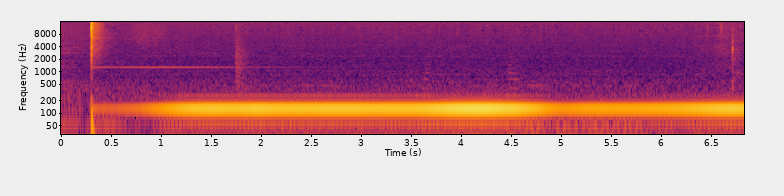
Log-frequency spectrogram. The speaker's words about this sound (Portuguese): E dessa vez com diapasão. Esse aqui é na frequência de cento e e oito Gosto bastante do som dele.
